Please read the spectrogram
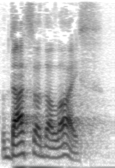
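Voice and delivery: put-on Italian accent. Quoting what an Italian mother often says, in a heavy Italian accent. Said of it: "in her heavy Italian accent in English".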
